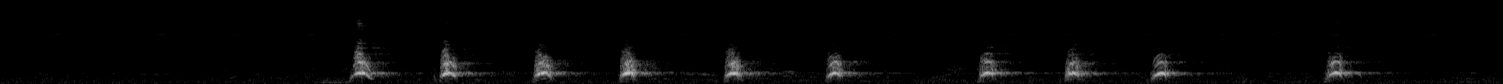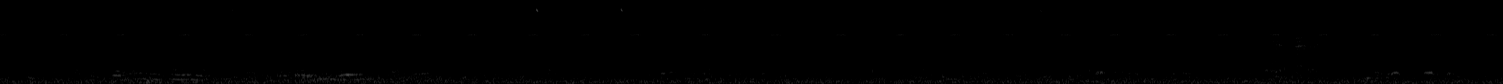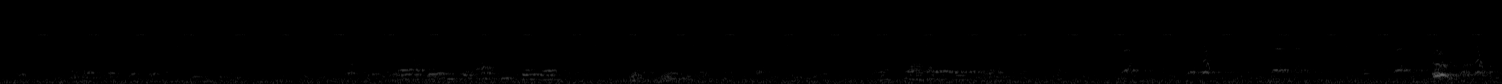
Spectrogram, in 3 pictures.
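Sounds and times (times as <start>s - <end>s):
dog barking while passing by: 3.5s - 8.8s, 9.8s - 12.1s, 13.3s - 13.8s, 41.3s - 43.3s, 44.0s - 45.0s.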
